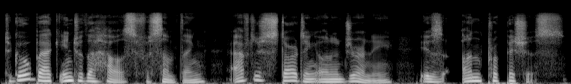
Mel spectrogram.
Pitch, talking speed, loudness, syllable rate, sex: 135 Hz, 155 wpm, -20 LUFS, 4.9 syllables/s, male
